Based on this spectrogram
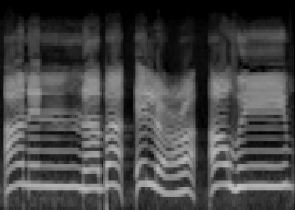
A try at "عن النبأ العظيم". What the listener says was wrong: اچھا لام کو ہلانا بھی نہیں ہے. عین شروع میں عین جو ہے اس کی ادائیگی بھی کلیئر کرنی ہے.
